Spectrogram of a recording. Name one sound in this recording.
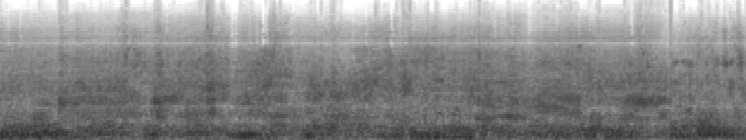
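Dirt bike engines rev and buzz loudly.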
